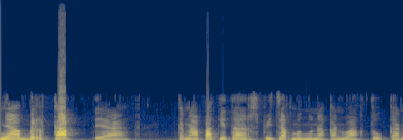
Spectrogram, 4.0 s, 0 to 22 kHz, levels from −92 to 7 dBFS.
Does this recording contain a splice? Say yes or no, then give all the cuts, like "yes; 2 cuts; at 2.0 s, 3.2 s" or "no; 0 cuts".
yes; 1 cut; at 1.4 s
